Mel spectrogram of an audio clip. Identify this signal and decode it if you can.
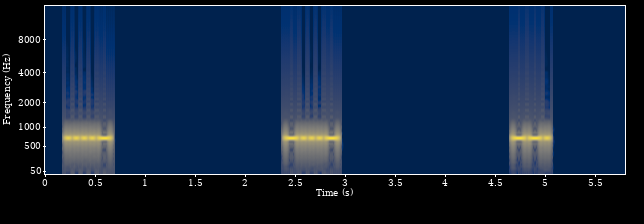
Morse code, heard as a keyed tone, about 29 wpm, spaced as for 5 wpm, 700 Hz. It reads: 4<BT>G
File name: Lesson 36e - BT - Three Characters 30wpm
